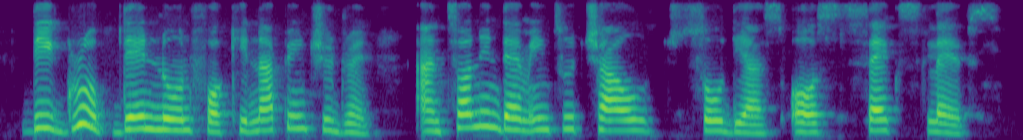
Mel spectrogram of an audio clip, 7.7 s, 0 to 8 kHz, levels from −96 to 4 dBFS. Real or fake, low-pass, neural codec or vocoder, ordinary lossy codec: real; 7.2 kHz; none; Opus, 24 kbps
